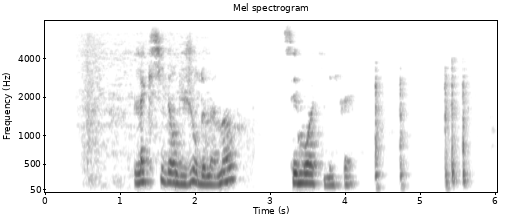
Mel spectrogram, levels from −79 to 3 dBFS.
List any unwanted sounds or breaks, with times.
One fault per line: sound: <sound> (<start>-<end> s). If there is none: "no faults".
no faults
